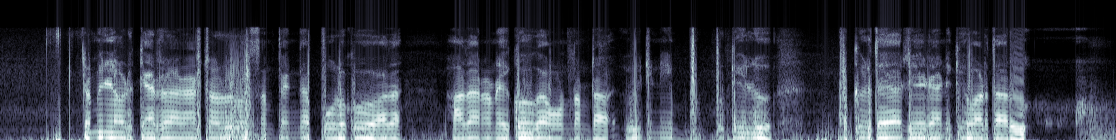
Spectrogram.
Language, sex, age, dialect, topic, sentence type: Telugu, male, 18-24, Central/Coastal, agriculture, statement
